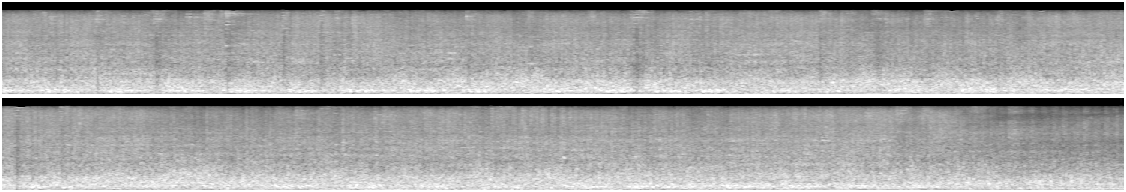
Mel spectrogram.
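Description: Freight cars of a Norfolk Southern mixed freight train rolling past close by. Steady wheel clatter and rumble over the rail joints comes from tank cars, loaded centerbeam lumber flatcars and boxcars. Near the end the last car clears and the rattle thins out.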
